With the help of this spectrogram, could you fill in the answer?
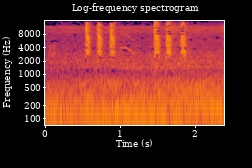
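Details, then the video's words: Horsfield's babbler, a bird in full song, producing two tight groups of three rasping chip notes, one group after the other, over a soft constant hum. "Burung Planduk Semak Gacor"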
